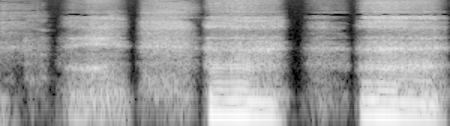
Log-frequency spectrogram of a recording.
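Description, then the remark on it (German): A voice imitates another person's heavy snorting and grunting: breathy, noisy snorts alternate with two loud, low, voiced grunts, about six rough bursts in quick, uneven succession with no words. “Und ich versuche es jetzt mal nachzumachen.”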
